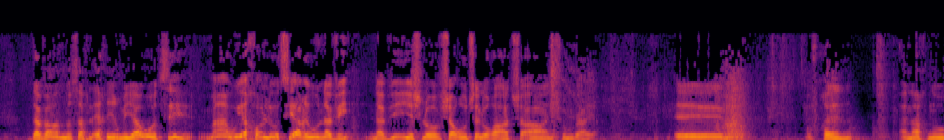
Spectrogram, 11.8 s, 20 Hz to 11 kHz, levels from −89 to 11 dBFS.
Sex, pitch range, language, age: male, 100-150 Hz, Hebrew, 50-69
